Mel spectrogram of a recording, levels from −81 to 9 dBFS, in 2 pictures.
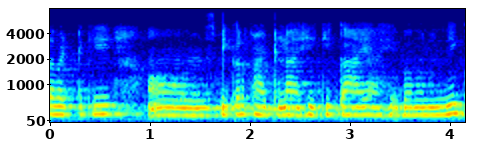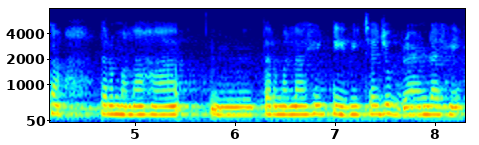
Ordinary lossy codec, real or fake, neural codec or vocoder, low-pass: none; real; none; 7.2 kHz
